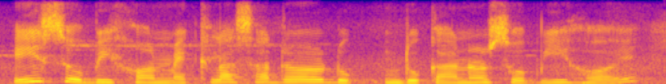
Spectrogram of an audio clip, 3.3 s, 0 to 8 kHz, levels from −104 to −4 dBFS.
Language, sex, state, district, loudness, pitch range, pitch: Assamese, female, Assam, Kamrup Metropolitan, -13 LUFS, 195-230 Hz, 210 Hz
